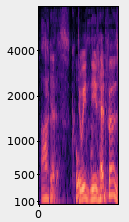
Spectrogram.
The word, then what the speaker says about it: OKTAS: wait before we start you pronounce the name O octus octus you got it octus cool do we need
